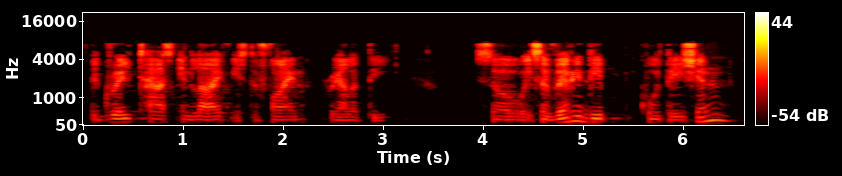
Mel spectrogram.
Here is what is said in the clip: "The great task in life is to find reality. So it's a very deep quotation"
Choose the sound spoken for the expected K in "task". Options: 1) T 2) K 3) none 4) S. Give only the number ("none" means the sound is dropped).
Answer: 2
